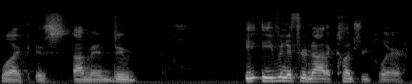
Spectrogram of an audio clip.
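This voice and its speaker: A man's voice: mid-range voice, normal speed, mellow. A man guesting on a podcast, talking in a loose, rambling way with lots of fillers, restarts and "dude". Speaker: guest guitarist and songwriter. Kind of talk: casual podcast conversation.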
